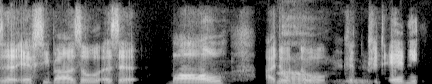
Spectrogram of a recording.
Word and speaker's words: Basel: Just depends if you're you speak French or German really or what area of the city.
